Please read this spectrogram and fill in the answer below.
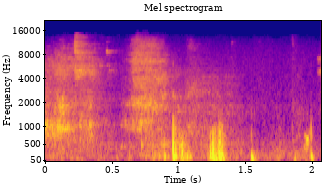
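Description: A soft breath of air and a few faint mouth clicks in a short pause between spoken sentences.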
